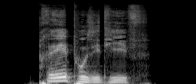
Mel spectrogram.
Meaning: prepositional case
- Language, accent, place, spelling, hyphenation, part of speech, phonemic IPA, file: German, Germany, Berlin, Präpositiv, Prä‧po‧si‧tiv, noun, /ˈpʁɛːpozitiːf/, De-Präpositiv.ogg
